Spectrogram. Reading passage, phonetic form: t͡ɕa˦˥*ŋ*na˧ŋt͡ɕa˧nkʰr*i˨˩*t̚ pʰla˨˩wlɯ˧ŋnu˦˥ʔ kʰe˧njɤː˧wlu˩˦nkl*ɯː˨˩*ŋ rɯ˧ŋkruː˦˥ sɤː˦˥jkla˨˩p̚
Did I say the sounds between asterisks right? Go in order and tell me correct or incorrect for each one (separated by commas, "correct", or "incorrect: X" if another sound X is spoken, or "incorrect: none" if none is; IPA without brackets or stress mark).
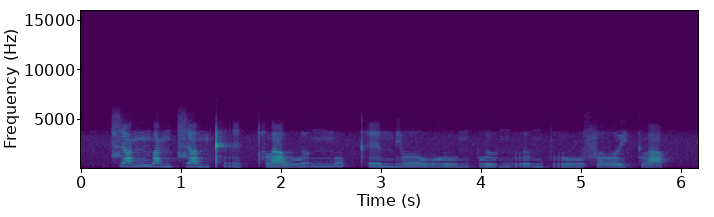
correct, correct, incorrect: ɯ˨˩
